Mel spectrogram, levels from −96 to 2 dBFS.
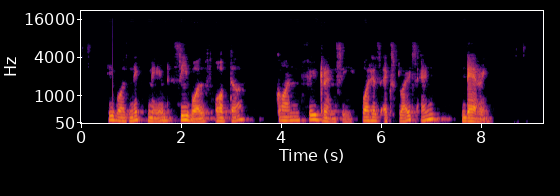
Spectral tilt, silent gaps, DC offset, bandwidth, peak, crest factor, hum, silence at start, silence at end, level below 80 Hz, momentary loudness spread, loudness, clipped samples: -8.5 dB/octave; 3.49-3.55 s, 3.67-3.91 s, 5.55-5.63 s, 7.50-7.61 s; under 0.1%; 6.8 kHz; -6 dBFS; 24 dB; none; 0.55 s; 1.05 s; -64 dBFS; 13 LU; -29 LUFS; under 0.1%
